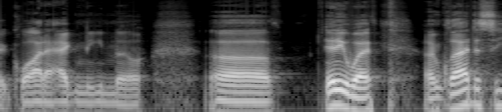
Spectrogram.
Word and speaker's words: Guadagnino: I'll attempt it. Luca Guadagnino. I think that's actually is how you say it. Guadagnino.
